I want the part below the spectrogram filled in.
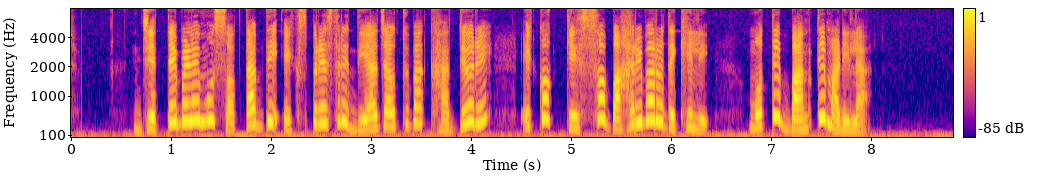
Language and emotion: Odia, disgusted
